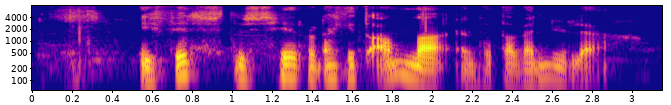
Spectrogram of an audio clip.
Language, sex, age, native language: Icelandic, male, 15, Icelandic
